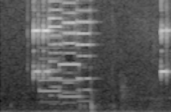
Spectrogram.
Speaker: When I turned on the drone, FC booted up normally, and the buzzer sounded notifying that the main loop started.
